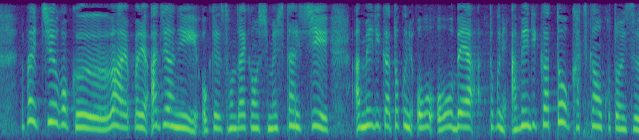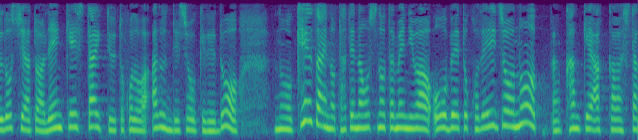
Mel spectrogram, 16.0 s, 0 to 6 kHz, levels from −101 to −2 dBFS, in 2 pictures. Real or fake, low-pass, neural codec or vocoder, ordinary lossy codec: real; 5.4 kHz; none; none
